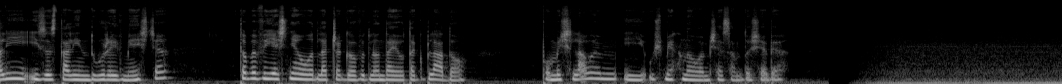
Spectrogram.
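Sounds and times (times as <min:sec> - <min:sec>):
speech: 0:00.0 - 0:01.8, 0:02.4 - 0:04.8, 0:05.4 - 0:08.0
road roar of a large vehicle driving along: 0:08.5 - 0:10.6
bus engine rumbling while driving along a road: 0:08.6 - 0:10.6.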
